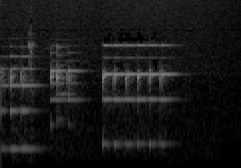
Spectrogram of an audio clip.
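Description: Small handheld electronic keyboard playing short beeping notes: a held note, a quick flutter of repeats, then a higher note pulsing rapidly for most of a second.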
